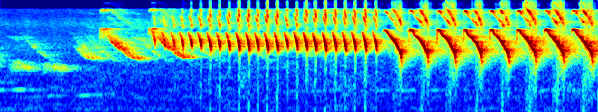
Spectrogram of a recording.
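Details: Canary song for teaching young canaries: a soft opening, a rapid high buzzy trill lasting about a second, then loud descending sweeps repeated roughly every quarter second.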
